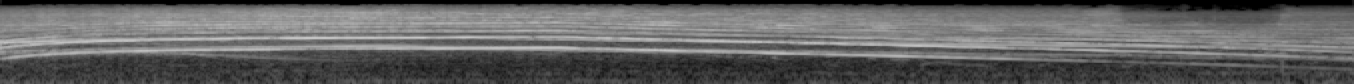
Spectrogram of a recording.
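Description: Mechanical siren winding up, holding a steady wail for about four seconds, then slowly winding down in pitch as it coasts.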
